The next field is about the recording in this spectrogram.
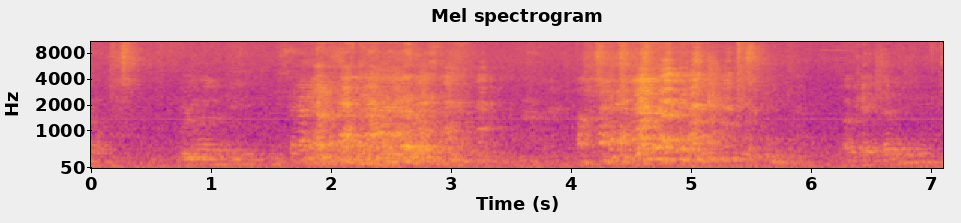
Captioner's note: audience laughing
